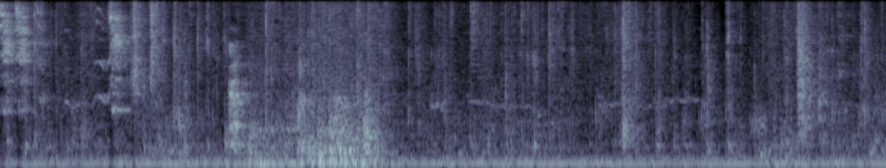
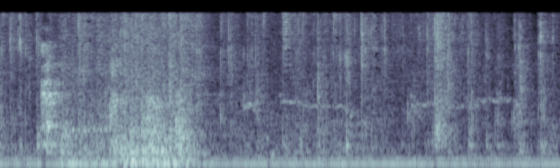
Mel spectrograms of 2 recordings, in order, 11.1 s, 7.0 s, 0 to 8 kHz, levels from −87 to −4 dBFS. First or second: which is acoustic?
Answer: second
